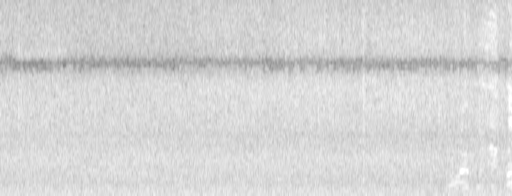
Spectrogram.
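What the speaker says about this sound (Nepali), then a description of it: "खतरा पानी परिरहेको छ" Heavy rain falls as a dense, steady roar of broadband noise that stays constant throughout, with a faint voice near the end.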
